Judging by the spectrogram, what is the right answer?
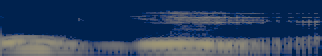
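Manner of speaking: acted mascot character voice. Imagining someone bursting into the room: Kool-Aid Man voice. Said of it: "busting in like the Kool-Aid Man".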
